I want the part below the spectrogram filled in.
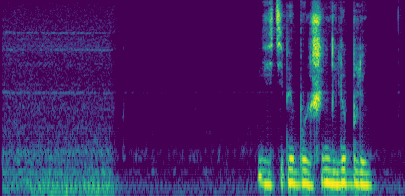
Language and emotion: Russian, angry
